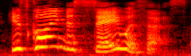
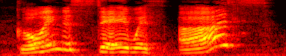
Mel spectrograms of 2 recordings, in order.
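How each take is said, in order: First: High, loud excited announcement; announcing. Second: Slow disbelieving question, rising at the end; incredulous. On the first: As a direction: proudly announce the news, voice up high. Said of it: "announced Judy". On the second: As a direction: repeat the news as if you can't believe it. Mrs Bird repeats in disbelief. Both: A narrator's reading.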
